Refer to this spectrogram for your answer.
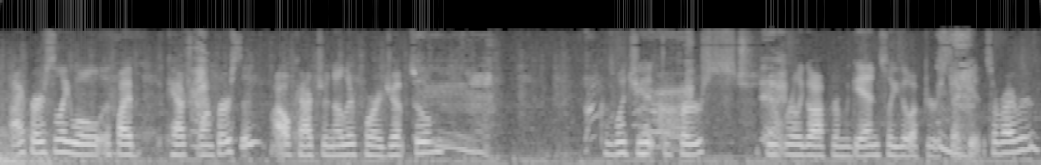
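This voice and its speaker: A woman talks at a fairly quick pace with an American accent. Noticeable background noise is present. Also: fairly high pitch for a woman, ordinary pitch variation. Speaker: gaming streamer. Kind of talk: gameplay commentary tutorial. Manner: casual, slightly halting.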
